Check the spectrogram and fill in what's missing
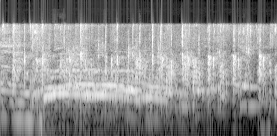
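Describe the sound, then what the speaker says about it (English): Applause from an audience at a school Black History Month event, moderate clapping from a group mixed with a sustained sung or tonal voice and some chatter, thinning out toward the end. "give him a round of applause"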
